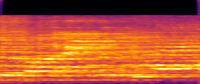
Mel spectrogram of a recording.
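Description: A man and a woman singing a slow ballad as a duet through handheld microphones and a stage sound system, their voices together on long held notes.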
